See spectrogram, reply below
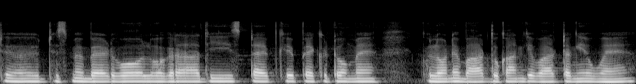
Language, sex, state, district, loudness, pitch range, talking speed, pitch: Hindi, male, Chandigarh, Chandigarh, -12 LUFS, 135-140 Hz, 170 wpm, 135 Hz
